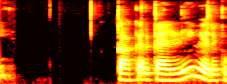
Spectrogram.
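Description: A voice narrating in Telugu, broken by about a second of near silence in the middle. One faint click falls in the pause.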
